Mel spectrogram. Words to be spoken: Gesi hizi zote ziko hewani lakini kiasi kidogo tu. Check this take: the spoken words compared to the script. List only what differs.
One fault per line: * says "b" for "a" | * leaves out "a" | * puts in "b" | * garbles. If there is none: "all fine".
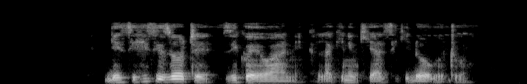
all fine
